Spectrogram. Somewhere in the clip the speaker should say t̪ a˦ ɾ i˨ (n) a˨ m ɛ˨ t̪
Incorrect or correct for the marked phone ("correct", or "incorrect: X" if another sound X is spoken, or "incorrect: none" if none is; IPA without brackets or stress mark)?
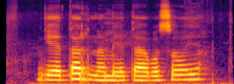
correct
